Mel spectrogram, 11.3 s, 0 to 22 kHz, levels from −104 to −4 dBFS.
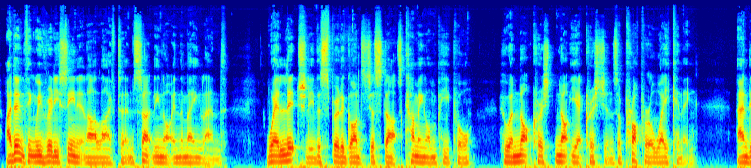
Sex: male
